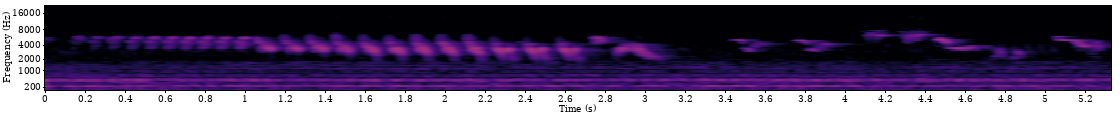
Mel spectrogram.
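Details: Honey bees, hundreds of them, gather honey from a flowering cherry tree. Recorded with a Zoom F6 and Sennheiser MKH 8040, a steady low hum persists under a fast, pulsing bird trill early on and later whistled bird notes.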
